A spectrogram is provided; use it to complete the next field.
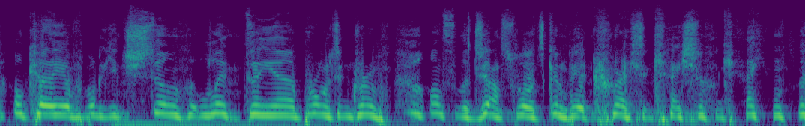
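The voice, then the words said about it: Mimics a party DJ voice. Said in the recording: “do your DJ voice... That's what they sound like.”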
